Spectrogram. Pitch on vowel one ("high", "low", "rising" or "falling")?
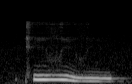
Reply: high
